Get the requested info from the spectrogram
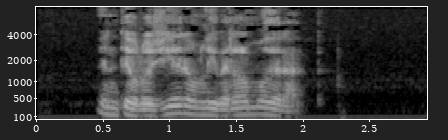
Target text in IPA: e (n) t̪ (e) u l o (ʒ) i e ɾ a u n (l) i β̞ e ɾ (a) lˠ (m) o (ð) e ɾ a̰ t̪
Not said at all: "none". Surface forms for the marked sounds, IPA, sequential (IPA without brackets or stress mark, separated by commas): n, e, ʒ, l, a, m, ð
